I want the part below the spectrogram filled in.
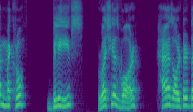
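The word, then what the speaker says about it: Macron: है मैक्रोन मतलब लिखा जाता है मैक्रोन लेकिन फ्रेंच प्रशन में आता है मैक्रो है ना इसलिए मैक्रो मैक्रो बोल रहा हूं इनको फ्रेंच जो अगर लैंग्वेज में बोला जाए तो मैक्रो इनको सही प्रोनाउंस किया जाता है कजी एज फ्रांस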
